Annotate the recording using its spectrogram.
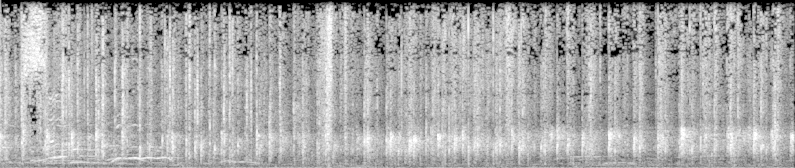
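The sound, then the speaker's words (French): Sustained applause from a crowd welcoming bargain-hunting shoppers into a store the day after Christmas, dense and steady for the whole stretch, with scattered cheers and excited voices rising through the clapping. “Donc, des applaudissements.”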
